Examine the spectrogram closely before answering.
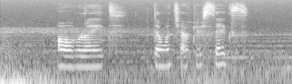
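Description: Short bright menu chimes ring out as options are selected.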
